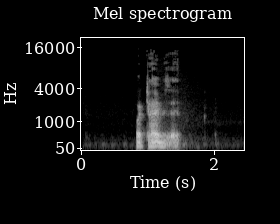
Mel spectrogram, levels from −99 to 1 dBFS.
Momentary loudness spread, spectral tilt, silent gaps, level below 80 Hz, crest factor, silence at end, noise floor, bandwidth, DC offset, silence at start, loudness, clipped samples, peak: 9 LU; -7 dB/octave; none; -62 dBFS; 22 dB; 1 s; -76 dBFS; 14 kHz; under 0.1%; 0.85 s; -28 LUFS; under 0.1%; -10 dBFS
